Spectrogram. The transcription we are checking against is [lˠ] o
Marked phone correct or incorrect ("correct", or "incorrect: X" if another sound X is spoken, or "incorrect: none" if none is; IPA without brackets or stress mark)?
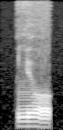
incorrect: lʲ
